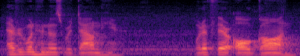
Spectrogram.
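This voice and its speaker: Actor as skeptical survivor, male, lowish voice, probing, faint noise behind. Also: a little fast, close to an everyday voice. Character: doubtful male bunker survivor pressing hard questions. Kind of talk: audio drama acting.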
